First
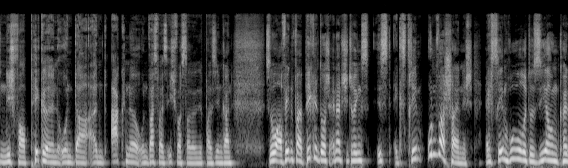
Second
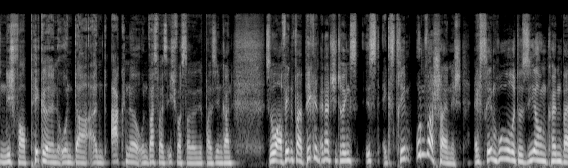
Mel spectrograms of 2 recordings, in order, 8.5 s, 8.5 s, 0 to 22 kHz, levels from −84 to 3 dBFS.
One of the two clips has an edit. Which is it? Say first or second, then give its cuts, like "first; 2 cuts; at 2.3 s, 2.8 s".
second; 1 cut; at 4.8 s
